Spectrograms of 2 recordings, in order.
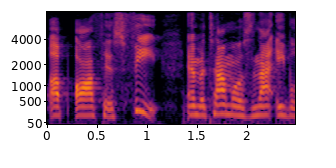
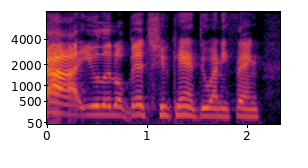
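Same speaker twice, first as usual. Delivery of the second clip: words spoken through laughter. Retelling an episode scene where Batamo mocks Gohan: imitating Batamo laughing. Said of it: "laughing, like".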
